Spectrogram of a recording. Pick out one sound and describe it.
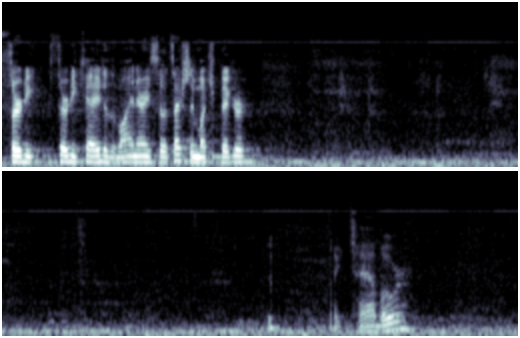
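A man speaks calmly through a microphone, with long pauses.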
